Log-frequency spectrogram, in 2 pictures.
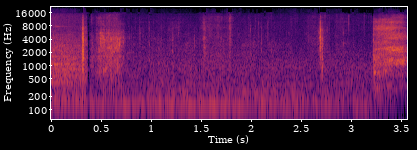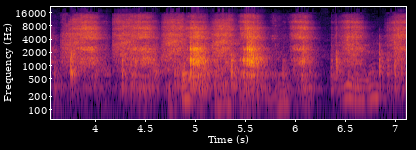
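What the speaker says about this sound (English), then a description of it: "My least favourite job is definitely scraping down benches and putting linseed on them." Wooden cathedral benches being scraped down, with rough rasping strokes that begin faintly and become loud and rhythmic in the second half, each stroke a distinct close burst.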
